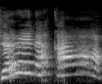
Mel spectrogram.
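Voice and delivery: loud scream. Retelling mum screaming from the car to come: imitating mum screaming. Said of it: "my mum would be screaming at me".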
